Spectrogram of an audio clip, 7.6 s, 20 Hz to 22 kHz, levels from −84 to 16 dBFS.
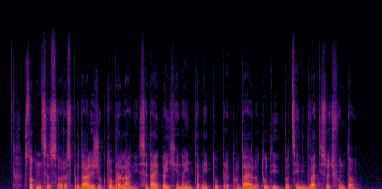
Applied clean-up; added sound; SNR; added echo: none; none; none; none.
